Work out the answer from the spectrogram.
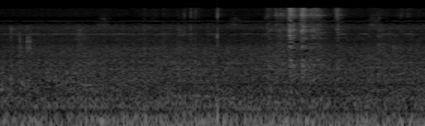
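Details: Low, continuous vehicle rumble fills the recording, with a few brief high clatters and no animal call.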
